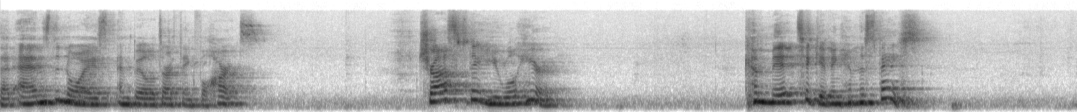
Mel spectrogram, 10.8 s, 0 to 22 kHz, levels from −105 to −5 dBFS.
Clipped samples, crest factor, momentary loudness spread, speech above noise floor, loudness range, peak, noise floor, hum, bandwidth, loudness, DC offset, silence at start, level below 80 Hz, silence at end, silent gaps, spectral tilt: under 0.1%; 20 dB; 14 LU; 35 dB; 5 LU; -8 dBFS; -61 dBFS; none; 15.5 kHz; -26 LUFS; under 0.1%; 0 s; -86 dBFS; 1.5 s; none; -4.5 dB/octave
